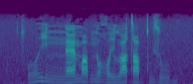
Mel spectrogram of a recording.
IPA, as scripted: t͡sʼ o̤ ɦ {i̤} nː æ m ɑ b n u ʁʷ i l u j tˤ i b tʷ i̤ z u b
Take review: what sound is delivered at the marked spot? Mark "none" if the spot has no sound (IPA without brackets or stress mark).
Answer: i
